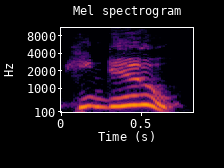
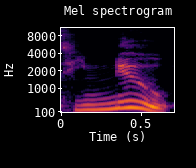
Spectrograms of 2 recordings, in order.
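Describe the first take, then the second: First: "he knew" pitched much higher, KNEW stressed; emphatic repeat. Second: Said in the usual way. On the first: Real, not acted. Host insisting on the placeholder theory, "knew" emphatically high.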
